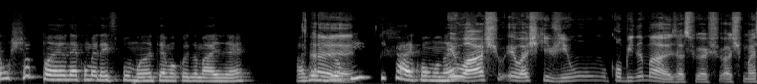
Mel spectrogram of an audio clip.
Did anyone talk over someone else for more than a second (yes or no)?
no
